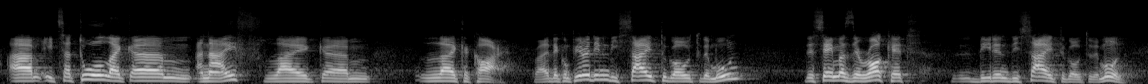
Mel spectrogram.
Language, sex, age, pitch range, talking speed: Croatian, male, 30-49, 135-195 Hz, 185 wpm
